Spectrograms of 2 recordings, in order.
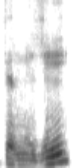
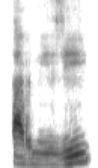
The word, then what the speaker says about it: Tirmidzi: sahabat nabi perawi Hadis ada yang namanya Tirmidzi Tarmizi turmudzi boleh bacanya orangnya dia-dia riwayatkan Ayu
